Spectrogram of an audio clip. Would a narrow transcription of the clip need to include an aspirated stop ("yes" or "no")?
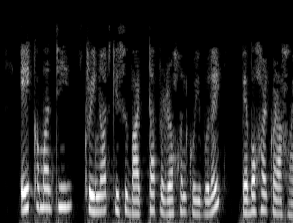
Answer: no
